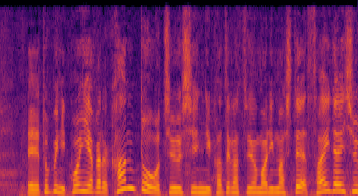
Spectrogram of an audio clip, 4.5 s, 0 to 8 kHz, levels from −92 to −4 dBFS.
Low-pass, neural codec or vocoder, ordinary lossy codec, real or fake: none; codec, 16 kHz, 2 kbps, FunCodec, trained on LibriTTS, 25 frames a second; none; fake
